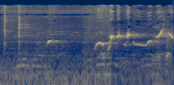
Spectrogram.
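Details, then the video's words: White-rumped shama of the pastol type, tipped as a future champion, sings a brief phrase of clear whistles stepping upward in pitch, over low background rumble. "Burung Murai Batu Pastol Calon Juara"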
